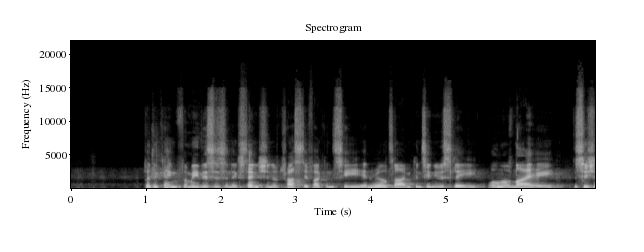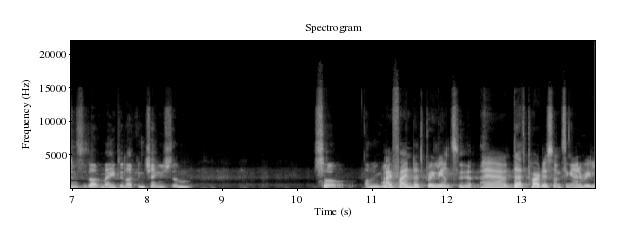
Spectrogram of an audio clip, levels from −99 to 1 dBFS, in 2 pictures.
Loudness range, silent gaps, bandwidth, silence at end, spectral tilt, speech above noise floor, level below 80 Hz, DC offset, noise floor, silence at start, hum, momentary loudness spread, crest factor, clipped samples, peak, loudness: 7 LU; none; 15 kHz; 0 s; -5 dB/octave; 46 dB; -80 dBFS; under 0.1%; -72 dBFS; 1 s; none; 10 LU; 24 dB; under 0.1%; -4 dBFS; -26 LUFS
